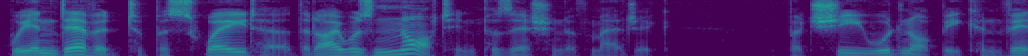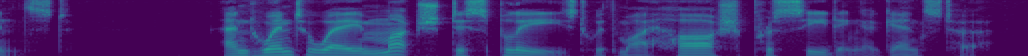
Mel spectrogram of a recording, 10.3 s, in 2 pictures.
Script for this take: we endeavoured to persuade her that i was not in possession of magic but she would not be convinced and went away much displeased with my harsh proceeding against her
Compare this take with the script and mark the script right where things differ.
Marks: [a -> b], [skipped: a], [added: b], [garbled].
we endeavoured to persuade her that i was not in possession of magic but she would not be convinced and went away much displeased with my harsh proceeding against her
